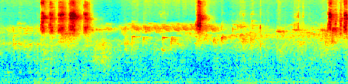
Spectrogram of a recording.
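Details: European goldfinch giving short bursts of rapid high chirping twitters, with a dense cluster near the start, a single sharp note midway and another burst at the end.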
